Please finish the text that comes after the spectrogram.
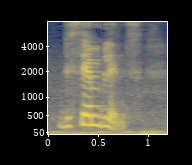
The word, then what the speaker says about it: dissemblance: बैलेंस नहीं होता है, डिसेम्बलेंस होता है, ठीक है। DISSEMBLANCE, डिसेम्बलेंस, ठीक है।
